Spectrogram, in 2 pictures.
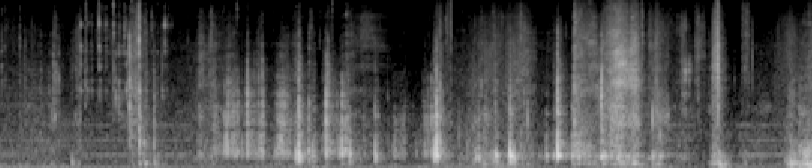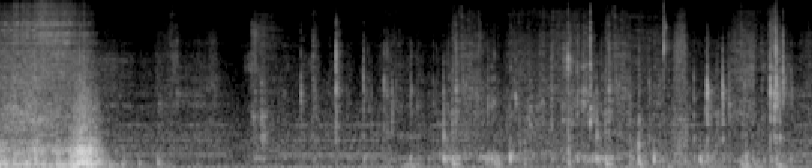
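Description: Small objects and a box being handled on a desk: scattered clicks, taps and rustling, with one louder rustle lasting about a second some eight seconds in.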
